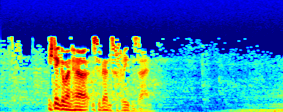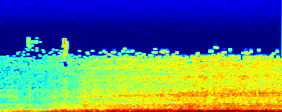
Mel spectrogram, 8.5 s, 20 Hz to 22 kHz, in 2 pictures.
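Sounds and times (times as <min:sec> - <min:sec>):
speech: 0:00.7 - 0:02.4
car engine rumble pulling away on a test drive: 0:03.3 - 0:08.4.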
